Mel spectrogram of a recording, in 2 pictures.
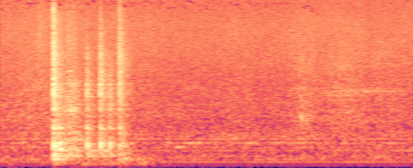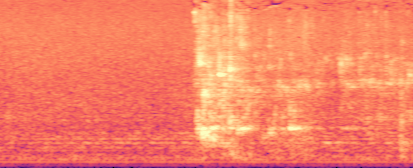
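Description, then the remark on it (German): Water is poured into a cup in two short bursts: a brief splashy trickle at the start, a quiet pause, then a second, fuller pour near the end. “Da ist schon genug Wasser drin.”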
